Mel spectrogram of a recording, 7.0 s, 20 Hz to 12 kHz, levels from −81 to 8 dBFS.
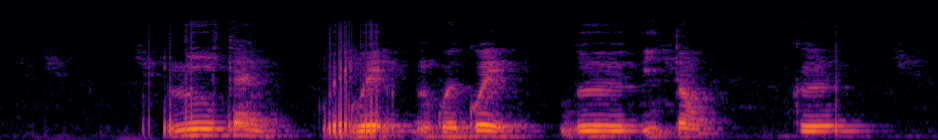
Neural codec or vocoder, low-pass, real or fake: none; 7.2 kHz; real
